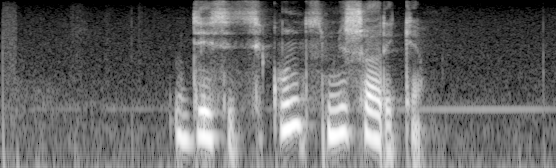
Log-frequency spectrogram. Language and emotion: Russian, neutral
